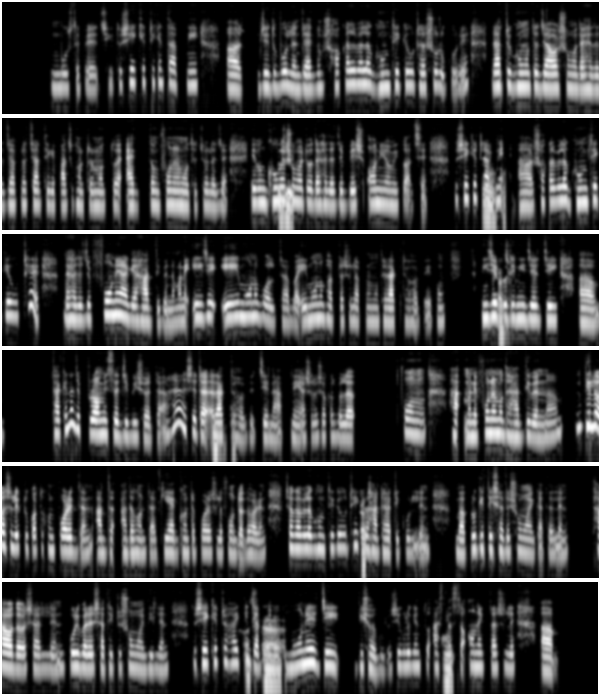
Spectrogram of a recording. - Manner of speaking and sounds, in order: tapping
- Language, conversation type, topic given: Bengali, advice, ফোনের ব্যবহার সীমিত করে সামাজিক যোগাযোগমাধ্যমের ব্যবহার কমানোর অভ্যাস কীভাবে গড়ে তুলব?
